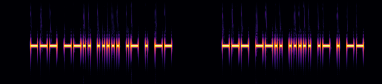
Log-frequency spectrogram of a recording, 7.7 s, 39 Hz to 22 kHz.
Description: Morse code, heard as a keyed tone, about 25 wpm, 700 Hz. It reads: OZ5AEM OZ5AEM
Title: DXCC-100 Call Signs - 6 Characters - Repeated 3x - 25wpm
